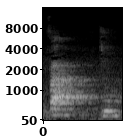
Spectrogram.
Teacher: Hamzah kalau mati, suara kena putus betul-betul.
